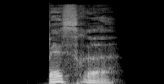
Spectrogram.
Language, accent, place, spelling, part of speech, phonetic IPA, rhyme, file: German, Germany, Berlin, bessre, verb, [ˈbɛsʁə], -ɛsʁə, De-bessre.ogg
- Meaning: inflection of bessern: 1. first-person singular present 2. first/third-person singular subjunctive I 3. singular imperative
